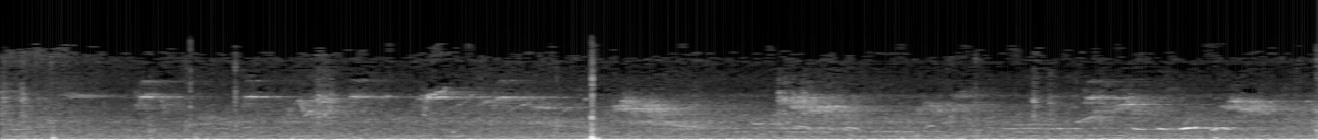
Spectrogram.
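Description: Birds chirping and calling over a steady low rumble, with one sharp click about three seconds in.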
